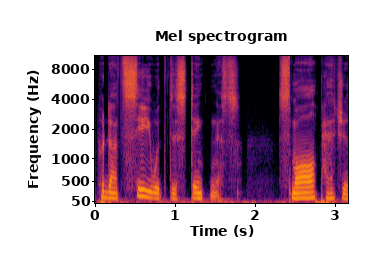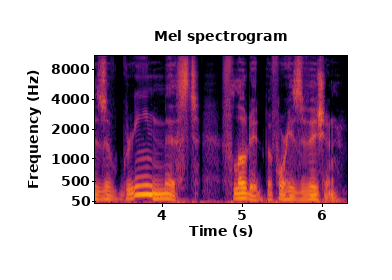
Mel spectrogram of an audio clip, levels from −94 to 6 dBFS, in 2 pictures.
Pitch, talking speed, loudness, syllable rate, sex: 100 Hz, 140 wpm, -20 LUFS, 4.1 syllables/s, male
